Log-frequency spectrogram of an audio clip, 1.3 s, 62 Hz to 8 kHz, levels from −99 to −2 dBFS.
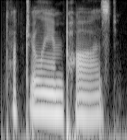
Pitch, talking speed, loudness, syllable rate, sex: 150 Hz, 140 wpm, -18 LUFS, 3.6 syllables/s, female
